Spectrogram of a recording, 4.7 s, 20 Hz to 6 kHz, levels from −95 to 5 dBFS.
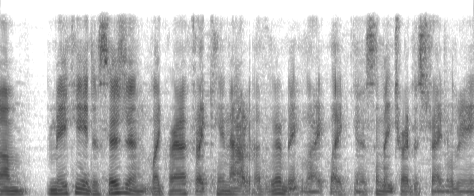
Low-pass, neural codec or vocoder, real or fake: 5.4 kHz; codec, 44.1 kHz, 1.7 kbps, Pupu-Codec; fake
